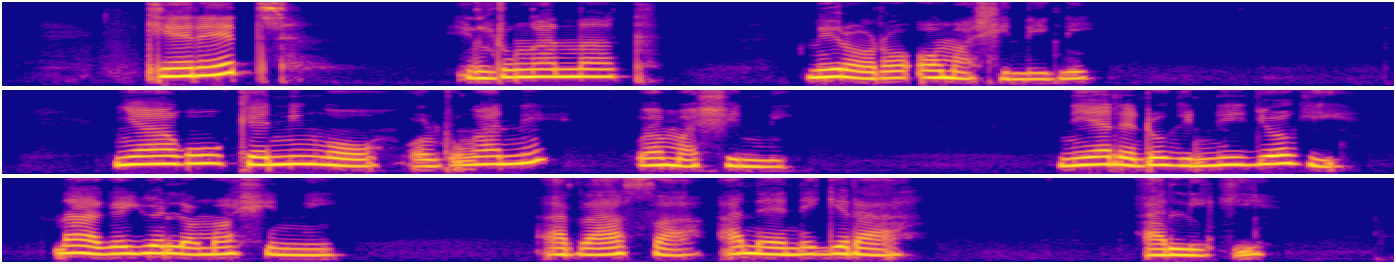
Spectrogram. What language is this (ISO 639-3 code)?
mas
